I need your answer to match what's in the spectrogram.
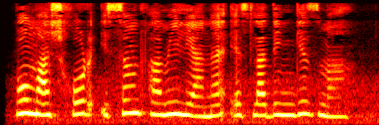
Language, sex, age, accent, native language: Uzbek, female, 19-29, Surxondaryo, Uzbek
